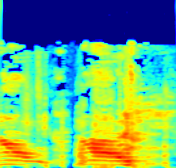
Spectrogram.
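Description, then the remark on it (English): A voice imitates a cat's meow: a steady, whiny first cry, then a longer, louder second meow that rises and falls in pitch, with no talking. “I sound like a cat.”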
